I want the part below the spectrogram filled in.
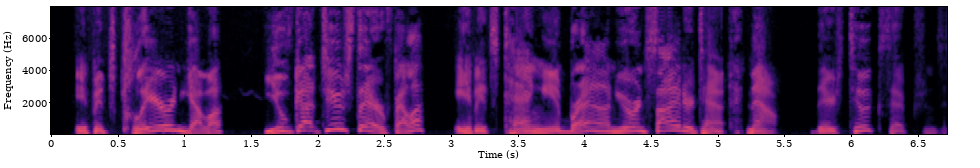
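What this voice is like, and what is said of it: Ned Flanders impression. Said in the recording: “Good Ned Flanders impression.”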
